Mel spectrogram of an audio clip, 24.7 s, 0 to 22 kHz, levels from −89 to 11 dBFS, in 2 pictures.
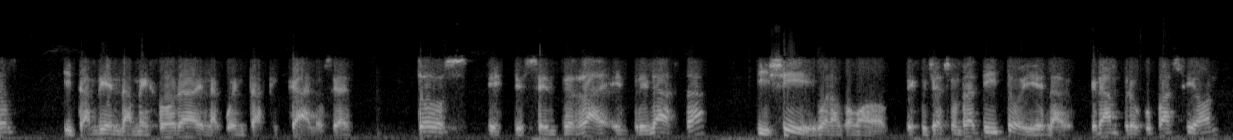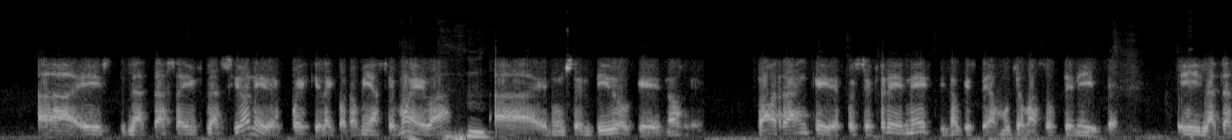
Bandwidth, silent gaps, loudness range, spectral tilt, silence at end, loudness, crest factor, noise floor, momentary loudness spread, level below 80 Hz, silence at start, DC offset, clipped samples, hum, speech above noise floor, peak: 9.2 kHz; none; 2 LU; -6.5 dB/octave; 0 s; -30 LUFS; 20 dB; -62 dBFS; 6 LU; -50 dBFS; 0 s; under 0.1%; under 0.1%; none; 32 dB; -12 dBFS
